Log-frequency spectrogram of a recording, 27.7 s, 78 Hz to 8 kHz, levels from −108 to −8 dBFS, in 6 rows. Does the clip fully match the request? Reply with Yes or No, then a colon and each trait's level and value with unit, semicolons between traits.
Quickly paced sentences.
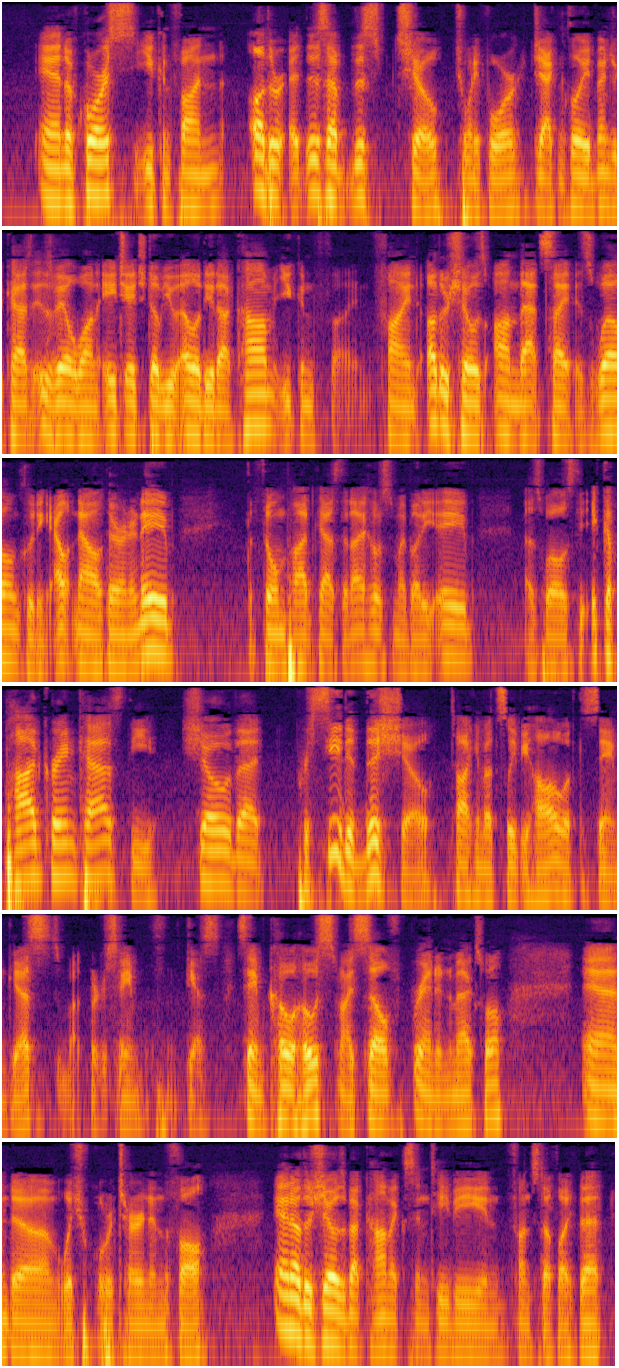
Yes: fast, 215 wpm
